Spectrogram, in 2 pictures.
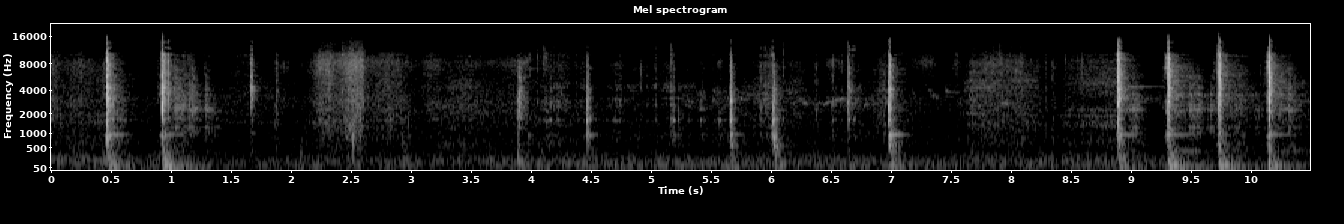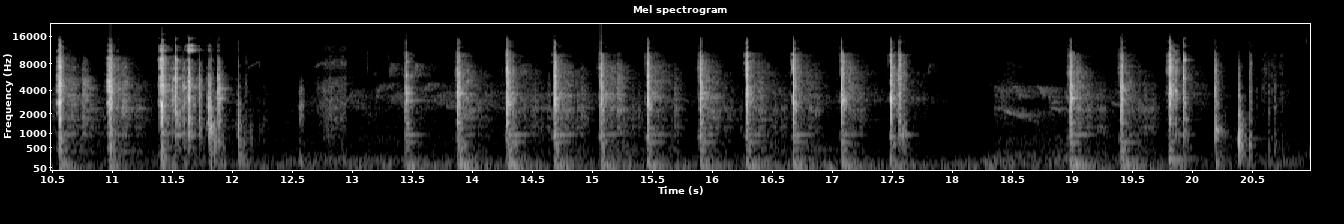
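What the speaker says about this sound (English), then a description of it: "So all you're doing is catching the socket on this or anything and just tap it out." Sharp metallic taps of a socket knocking out a Dana 30 inner axle seal, a few scattered strikes early, then steady rhythmic runs of blows with brief pauses, close and loud against a quiet workshop background.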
